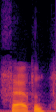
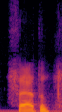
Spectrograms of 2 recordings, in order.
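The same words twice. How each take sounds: The two takes are said the same way.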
